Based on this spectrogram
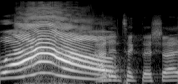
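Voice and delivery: drawn-out indignant yell; loud protest. Acted. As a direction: stretch it out loud and offended.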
